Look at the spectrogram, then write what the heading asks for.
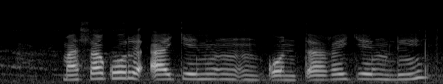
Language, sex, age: Southern Sotho, female, 27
